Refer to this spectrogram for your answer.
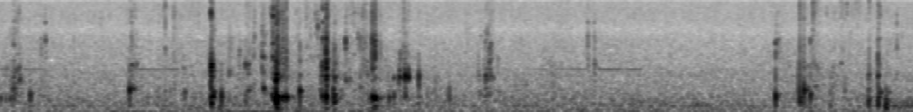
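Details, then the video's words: Indoors, female dog Passport bites and crunches fruit and vegetable snacks, among them apple slices, lettuce, sunflower seeds in the shell, tomatoes and green beans; a cluster of loud crisp crunches, a lull, then a few more bites. "DOG eats crunchy snacks ||ASMR|| (intense crunch, mouth sounds, whispers)"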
